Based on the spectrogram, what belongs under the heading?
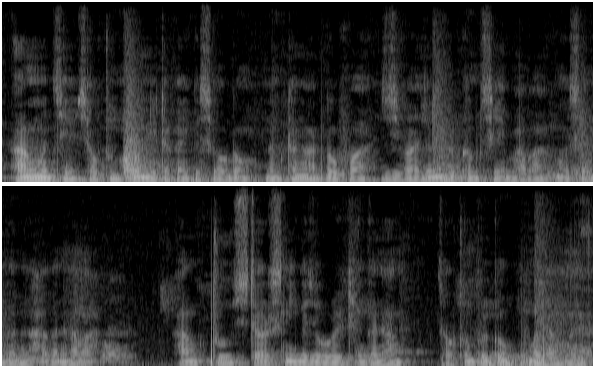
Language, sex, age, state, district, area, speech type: Bodo, male, 18-30, Assam, Kokrajhar, rural, read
